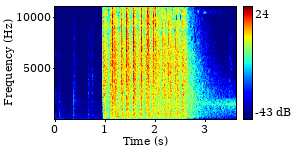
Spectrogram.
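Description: An automatic rifle fires a rapid, loud burst that rings out.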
